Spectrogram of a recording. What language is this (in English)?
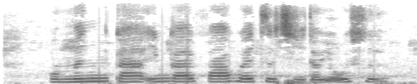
Chinese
